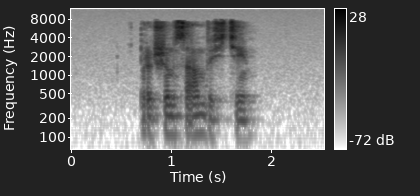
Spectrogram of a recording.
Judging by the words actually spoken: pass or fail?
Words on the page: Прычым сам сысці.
pass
